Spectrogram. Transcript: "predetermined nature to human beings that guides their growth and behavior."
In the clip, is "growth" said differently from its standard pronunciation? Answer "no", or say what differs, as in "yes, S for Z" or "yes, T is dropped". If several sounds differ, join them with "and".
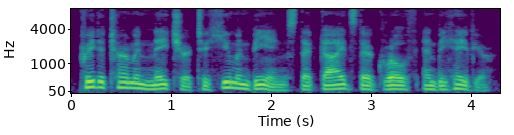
no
